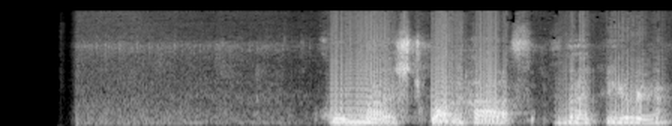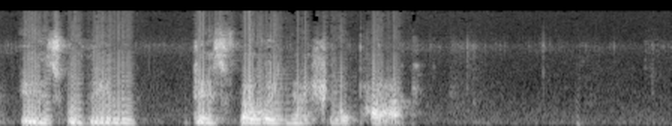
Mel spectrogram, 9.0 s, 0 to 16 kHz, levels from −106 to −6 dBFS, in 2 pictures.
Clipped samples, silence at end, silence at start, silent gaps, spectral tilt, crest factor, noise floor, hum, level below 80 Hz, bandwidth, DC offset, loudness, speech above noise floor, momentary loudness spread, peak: under 0.1%; 1.7 s; 2.15 s; none; -6 dB/octave; 18 dB; -57 dBFS; none; -40 dBFS; 11.5 kHz; under 0.1%; -19 LUFS; 38 dB; 10 LU; -2 dBFS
